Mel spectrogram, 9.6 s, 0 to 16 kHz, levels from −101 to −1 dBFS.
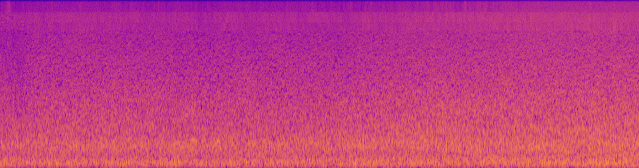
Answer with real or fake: real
